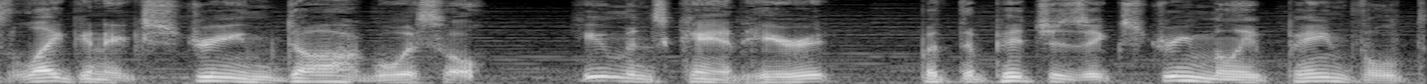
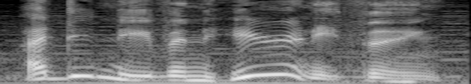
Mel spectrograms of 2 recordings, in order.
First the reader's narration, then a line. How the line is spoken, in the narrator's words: Trina said with a shocked laugh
